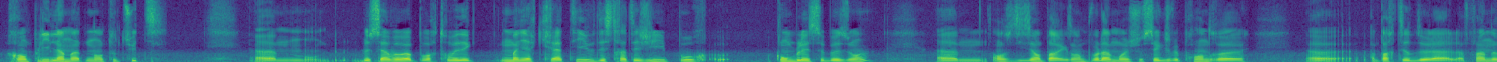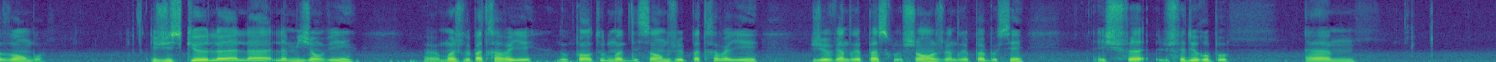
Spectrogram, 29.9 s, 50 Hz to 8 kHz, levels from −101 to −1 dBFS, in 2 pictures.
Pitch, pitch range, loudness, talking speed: 145 Hz, 135-155 Hz, -21 LUFS, 175 wpm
